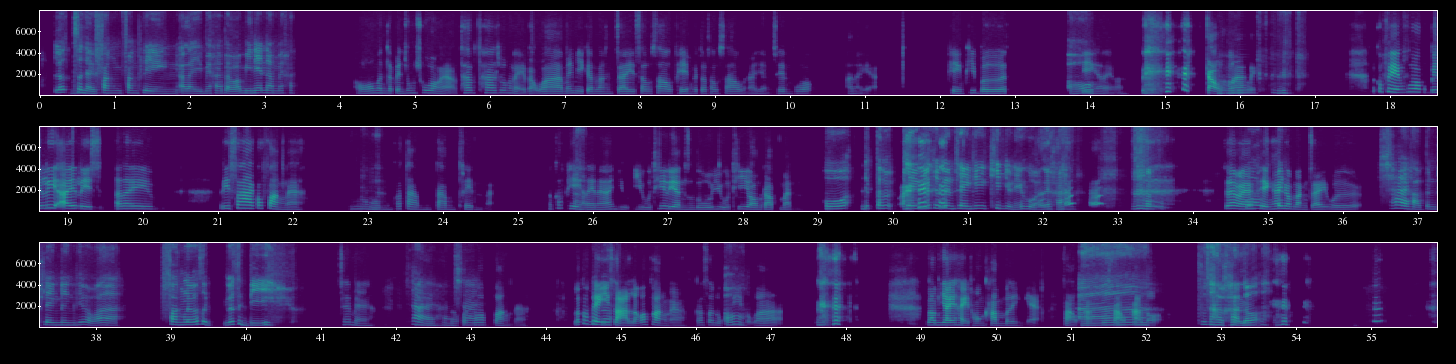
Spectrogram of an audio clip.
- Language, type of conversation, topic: Thai, unstructured, เพลงโปรดของคุณสื่อสารความรู้สึกอะไรบ้าง?
- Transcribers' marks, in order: tapping; other background noise; tsk; chuckle; laugh; laugh; giggle; chuckle; laugh; laughing while speaking: "สาว"; laugh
